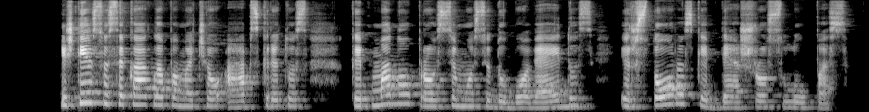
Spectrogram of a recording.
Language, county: Lithuanian, Marijampolė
